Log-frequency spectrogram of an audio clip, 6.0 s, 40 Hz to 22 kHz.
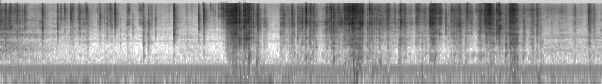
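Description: Foil wrapper of a 2022 Topps Pro Debut baseball-card pack being torn open and crinkled: a run of irregular crackles and rips, loudest two to three and a half seconds in.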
